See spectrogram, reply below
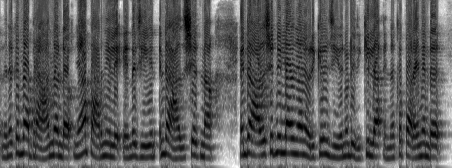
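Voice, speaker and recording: A woman's voice: mid-range voice, a little mellow. A woman from casually retelling a serial story, chatty and conversational, quoting the characters in her own voice. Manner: chatty, adds "ട്ടോ" tags, quotes characters in own voice.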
